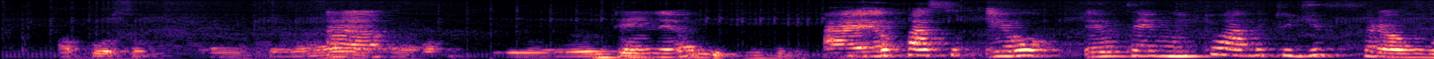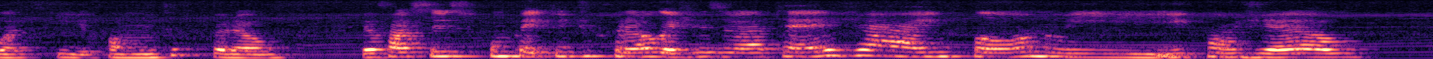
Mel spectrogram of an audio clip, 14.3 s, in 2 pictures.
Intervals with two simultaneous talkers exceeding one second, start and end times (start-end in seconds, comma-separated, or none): none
